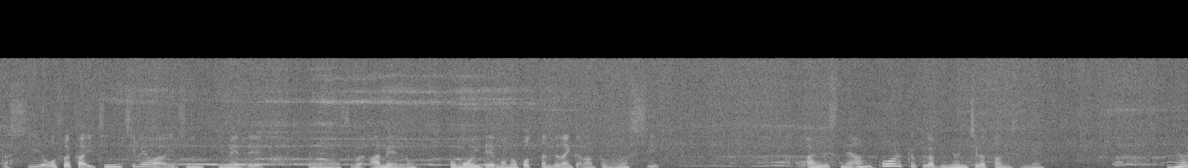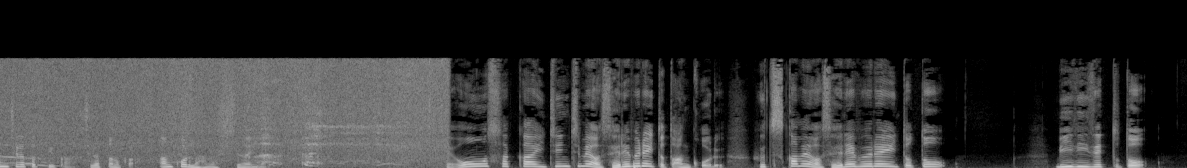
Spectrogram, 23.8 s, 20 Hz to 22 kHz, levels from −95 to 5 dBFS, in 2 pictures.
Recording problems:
hiss; loud; until 16 s; 3 dB below the speech

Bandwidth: 14.5 kHz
